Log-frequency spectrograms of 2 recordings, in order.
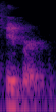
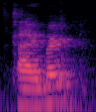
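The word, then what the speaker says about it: Keibert: It's pronounced Keeper. Kyber.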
